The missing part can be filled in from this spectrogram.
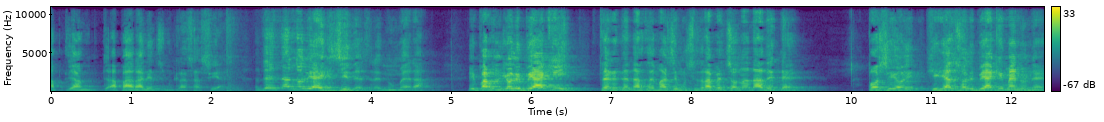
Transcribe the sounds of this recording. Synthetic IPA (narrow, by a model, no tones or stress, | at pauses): pt̪ɐpaɾɐliɐt̪izmikɾɐsɐsiɐ̰s | ðenit̪ɐno̞liɐekziðe̞̰zɾḛnume̞ɾɐ̰ | ipɐɾxuɲceo̞limbiɐciθe̞le̞t̪e̞nɐeɾθet̪emɐzimust̪it̪ɾɐpe̞zo̞nɐnɐðit̪e̞̰ | po̞sioçiʎɐðe̞so̞limbiɐcime̞nune̞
